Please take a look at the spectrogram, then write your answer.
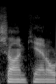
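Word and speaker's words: Sean Cannell: you liked and shared my name is Sean Kel rhymes with YouTube channel appreciate you can't wait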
